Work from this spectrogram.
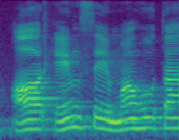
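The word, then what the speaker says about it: psalm: बात यह है कि साम के बीच में एल साइलेंट लेटर आता है। और इसके बाद एक बात और ध्यान देने वाली है कि इसमें साइलेंट लेटर पी शुरू में ही आ जाता है।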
